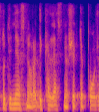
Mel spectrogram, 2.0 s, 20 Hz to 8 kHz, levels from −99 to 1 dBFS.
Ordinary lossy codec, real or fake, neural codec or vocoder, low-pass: MP3, 64 kbps; fake; vocoder, 24 kHz, 100 mel bands, Vocos; 7.2 kHz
